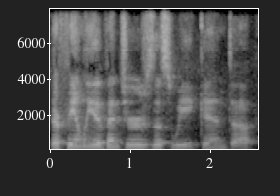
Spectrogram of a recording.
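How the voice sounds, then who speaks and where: A man's voice: medium pitch, fairly even intonation, normal speed, gravelly, a little mellow. A man, chatting casually as the co-host of a live show. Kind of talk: casual banter. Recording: roomy, echoing studio sound.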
